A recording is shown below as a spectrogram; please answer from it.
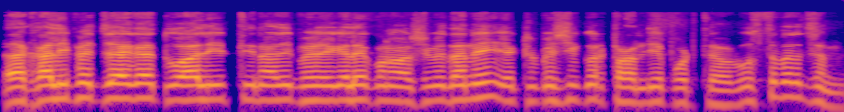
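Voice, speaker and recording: A man teaching a recorded class on reading the Quran, spelling out letters one by one and stretching vowel sounds slowly, patient and repetitive as he checks that students follow. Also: sits high, fairly even intonation, darkish tone, smooth, no room sound, dull audio. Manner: patient, repeats each example and checks understanding.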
